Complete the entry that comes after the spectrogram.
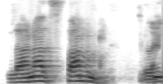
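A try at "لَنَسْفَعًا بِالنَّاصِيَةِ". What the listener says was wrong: ফাম না, ফাম না। লাম জবর লা, নুন সিন জবর নাস, লানাস ফা জবর ফা, লানাস ফা।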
